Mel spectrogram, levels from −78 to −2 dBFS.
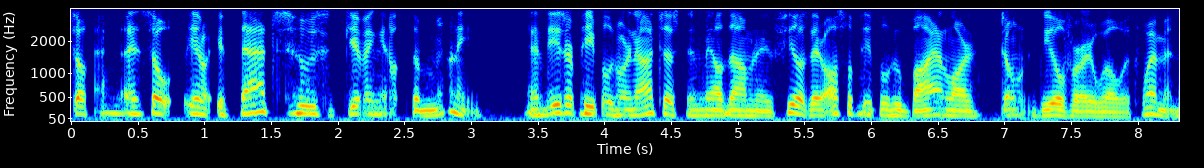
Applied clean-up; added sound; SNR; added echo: neural diffusion model UNIVERSE++.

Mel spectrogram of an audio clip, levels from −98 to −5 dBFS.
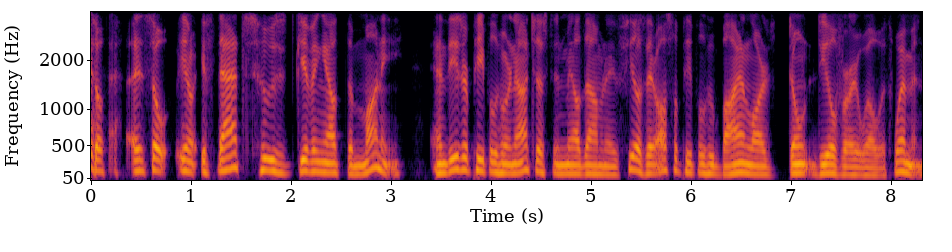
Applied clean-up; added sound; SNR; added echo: none; none; none; none.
